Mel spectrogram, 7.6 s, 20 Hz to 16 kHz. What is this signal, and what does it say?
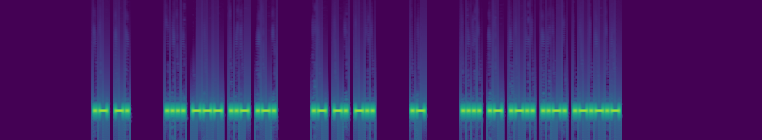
Morse code, heard as a keyed tone, about 46 wpm, 700 Hz. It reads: AN HOUR AND A HALF.
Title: 2x Word-Spacing - Sentences from Top 400 Words - 45wpm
